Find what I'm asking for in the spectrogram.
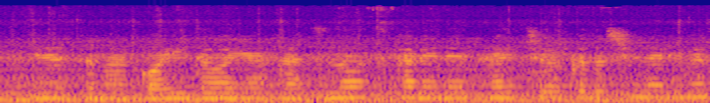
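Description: Someone speaks at a moderate pace over loud background noise. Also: woman. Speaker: flight attendant. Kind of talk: in-flight cabin announcement. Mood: soft, polite, warm. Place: plane.

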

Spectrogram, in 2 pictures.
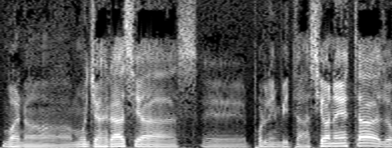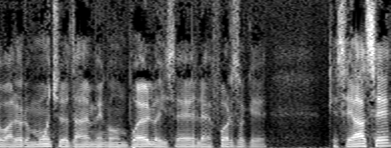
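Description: At a moderate pace and with fairly even intonation, the voice comes through against a quiet background. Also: man, medium pitch for a man. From Argentina, Córdoba province (Sacanta); Córdoba province, Argentina. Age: 20s. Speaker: bocce world champion. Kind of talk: interview. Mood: grateful, calm. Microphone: handheld.

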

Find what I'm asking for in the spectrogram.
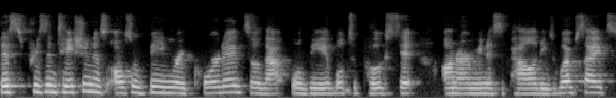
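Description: The voice moves at a fairly quick pace with fairly even intonation. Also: woman. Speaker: presenter. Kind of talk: presentation. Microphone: video call.

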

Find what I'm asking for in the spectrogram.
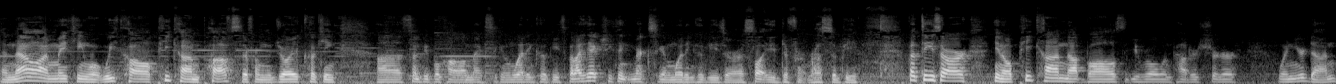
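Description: With music in the background, a man speaks at a very fast pace with ordinary pitch variation. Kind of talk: casual vlog chat. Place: kitchen.

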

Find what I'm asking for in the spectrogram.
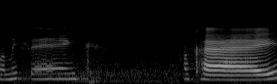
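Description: Very slowly, a woman speaks. Her pitch shows ordinary variation. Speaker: co-host. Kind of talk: casual comedic chat.

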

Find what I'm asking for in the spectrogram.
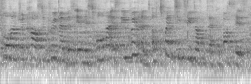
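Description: Loud background noise and audible room echo fill the recording. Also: woman. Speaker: tour guide. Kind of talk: guided tour commentary. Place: hall. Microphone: camera far.

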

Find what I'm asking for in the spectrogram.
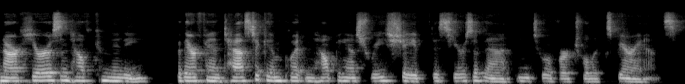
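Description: A somewhat breathy woman's voice, fairly low in pitch, with ordinary pitch variation. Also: quiet background. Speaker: nonprofit CEO. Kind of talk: prepared speech. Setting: virtual event video. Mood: warm, upbeat. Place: home room. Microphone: webcam.

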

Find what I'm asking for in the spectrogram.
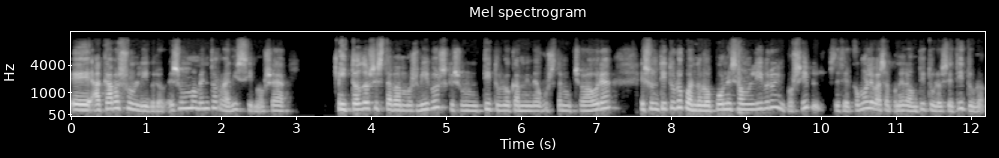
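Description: Somewhat breathy speech moves at a fairly quick pace with ordinary pitch variation over a quiet background. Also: woman. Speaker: poet. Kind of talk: panel discussion. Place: hall. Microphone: podium.

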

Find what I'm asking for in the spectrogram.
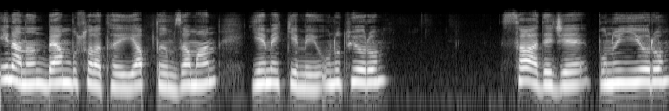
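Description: In a plain, everyday voice, a woman speaks at a fairly high pitch with fairly even intonation and very even loudness. The sound is dry and close with no echo, and the background is quiet. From Turkey, outside Istanbul. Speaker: cooking channel host. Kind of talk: cooking tutorial. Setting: home kitchen.

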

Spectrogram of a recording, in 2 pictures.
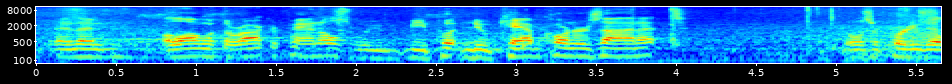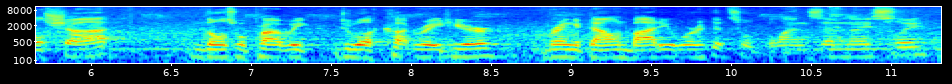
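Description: A man talks at a fairly quick pace in a monotone, flat intonation, leaving long, frequent pauses over noticeable background noise. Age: 30s. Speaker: auto body shop worker. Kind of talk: shop tour explanation. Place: garage. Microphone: camera far.

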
